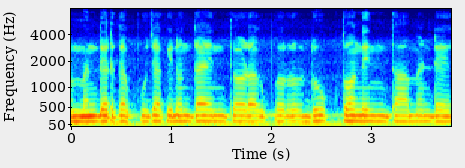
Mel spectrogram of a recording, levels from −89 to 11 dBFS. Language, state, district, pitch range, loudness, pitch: Gondi, Chhattisgarh, Sukma, 135-145 Hz, -16 LUFS, 140 Hz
